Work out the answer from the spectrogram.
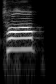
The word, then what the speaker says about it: talk: When does the talk? Don't forget the L is silent. Jadi L-nya nggak bunyi.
